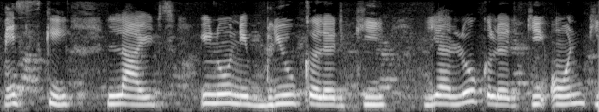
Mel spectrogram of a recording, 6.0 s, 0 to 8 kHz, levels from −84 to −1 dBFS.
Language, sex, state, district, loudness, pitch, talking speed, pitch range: Hindi, female, Punjab, Fazilka, -12 LUFS, 220 Hz, 110 wpm, 210-240 Hz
